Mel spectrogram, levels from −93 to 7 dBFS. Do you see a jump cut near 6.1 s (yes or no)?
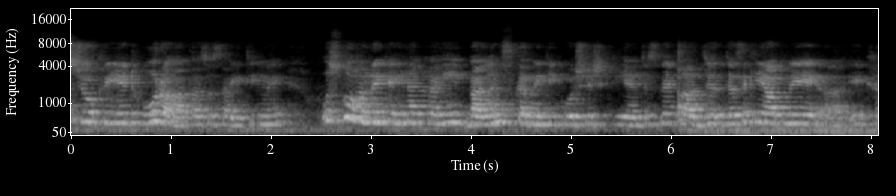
yes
